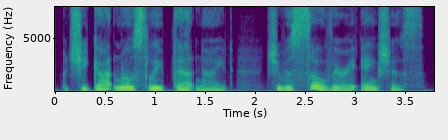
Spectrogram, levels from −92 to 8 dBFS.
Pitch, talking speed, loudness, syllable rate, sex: 180 Hz, 190 wpm, -17 LUFS, 4.2 syllables/s, female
